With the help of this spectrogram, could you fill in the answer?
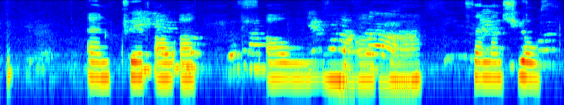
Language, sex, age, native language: Icelandic, female, 11, Icelandic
